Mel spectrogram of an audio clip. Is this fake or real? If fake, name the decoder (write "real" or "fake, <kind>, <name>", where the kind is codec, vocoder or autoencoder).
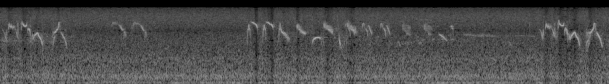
real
